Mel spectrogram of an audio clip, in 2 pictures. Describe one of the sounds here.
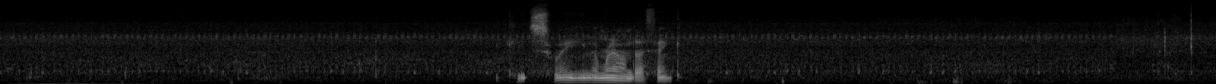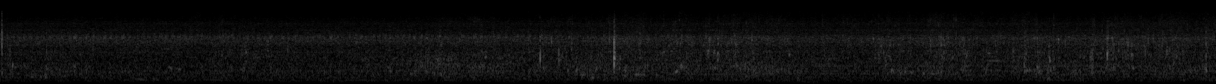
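Paddles dip and splash softly in calm water.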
